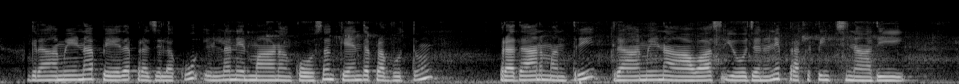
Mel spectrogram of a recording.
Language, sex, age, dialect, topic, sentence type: Telugu, female, 25-30, Telangana, banking, statement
